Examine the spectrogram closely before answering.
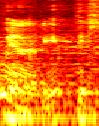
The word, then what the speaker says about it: Minor'ties: Jadi bacanya itu minor ties atau minorities atau gimana? Gue sih ngobrol sama ownernya, dia gue ngomong minorities sih. Minorities ngomongnya. Oh, minorities.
